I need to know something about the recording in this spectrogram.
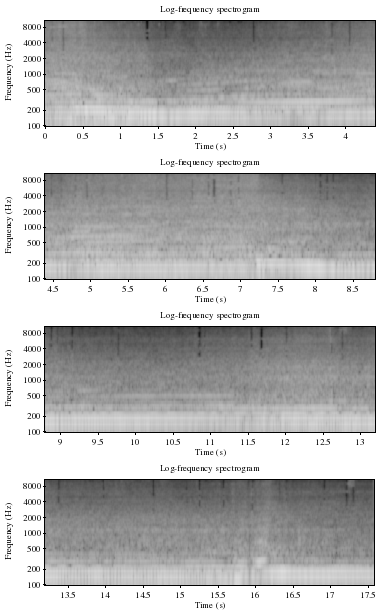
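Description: A car engine drones while cruising, heard from inside the cabin.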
